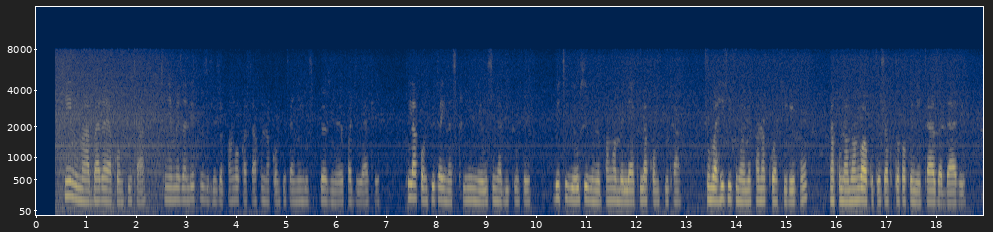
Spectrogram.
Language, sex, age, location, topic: Swahili, female, 18-24, Nairobi, education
